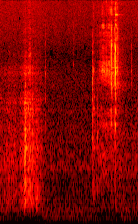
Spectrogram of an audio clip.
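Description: A few faint sharp clicks from a motor-effect demonstration rig. A push-button switch closes the circuit, and a metal rod is driven along its two metal rails by the force from the magnet.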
